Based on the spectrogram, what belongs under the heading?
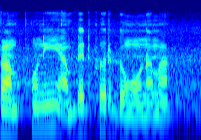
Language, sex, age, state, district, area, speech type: Bodo, male, 30-45, Assam, Chirang, rural, read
